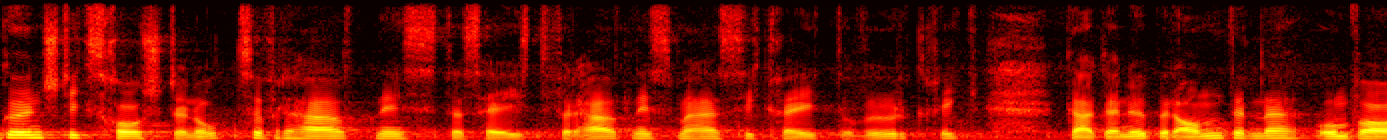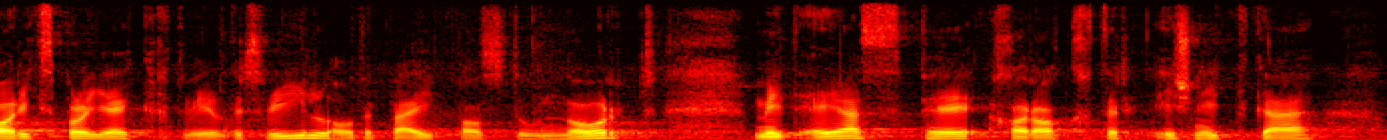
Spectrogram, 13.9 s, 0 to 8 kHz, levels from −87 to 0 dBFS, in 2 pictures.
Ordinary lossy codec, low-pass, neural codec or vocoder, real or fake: none; none; none; real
